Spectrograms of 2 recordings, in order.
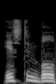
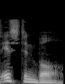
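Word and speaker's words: İstanbul: dotted and dauntless eye in English the stresses on the first or last syllable but in Turkish it is on the second syllable tan a person from the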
